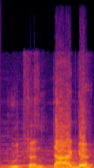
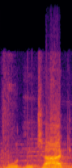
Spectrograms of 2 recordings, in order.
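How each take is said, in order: First: The final sound of Tag is a G. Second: The final sound of Tag is a K. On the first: The speaker calls it wrong. "et non ge comme dans glace" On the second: The speaker calls it right. "il se prononce que, comme dans cœur"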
